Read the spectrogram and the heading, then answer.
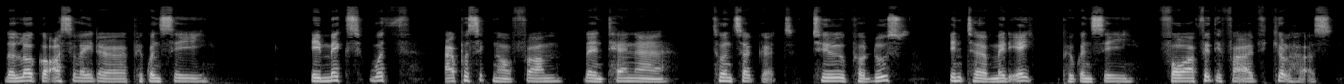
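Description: A man presents a hands-on electronics demonstration at a very slow pace. His phrases are short and halting, with little melodic movement. The sound is dry, with almost no room in it. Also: fairly high pitch, fairly even intonation, no echo. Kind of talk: instructional demonstration narration.

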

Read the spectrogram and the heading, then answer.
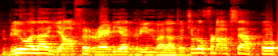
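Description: A man with an Indian accent giving a gushing, enthusiastic toy demonstration as a review host, excitable and repetitive. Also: fairly high pitch, brisk. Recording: echoey room with faint noise.

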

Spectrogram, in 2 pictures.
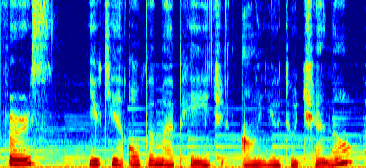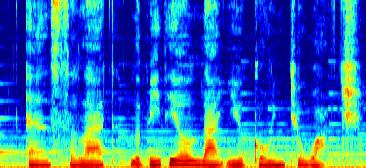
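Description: A young woman from Taiwan, gently narrating a calm voice-over for her watercolor painting tutorial. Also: fairly low pitch, over music. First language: Mandarin. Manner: gentle, unhurried explaining. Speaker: watercolor art channel host.

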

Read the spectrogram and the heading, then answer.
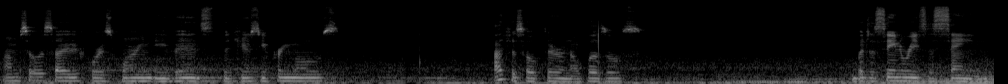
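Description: A woman's voice: deep voice, background noise. A young adult woman giving casual, slangy, opinionated reaction commentary, prone to exclaiming. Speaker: YouTube reaction host.

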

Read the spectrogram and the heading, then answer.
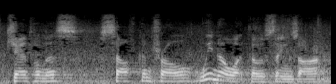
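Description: A man's voice: fairly high pitch, unhurried. Man preaching in an echoey hall. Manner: emphatic, preacherly, with rhetorical questions. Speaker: physician giving a faith-based lecture. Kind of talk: sermon-like church lecture. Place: church, speaking to a congregation. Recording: echoey church hall with background noise.

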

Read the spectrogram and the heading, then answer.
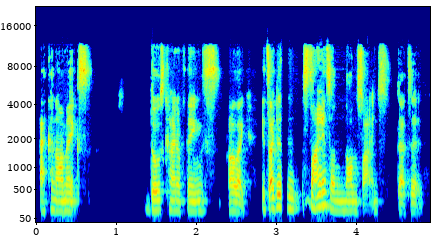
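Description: A woman's voice: sits low, moderate pace. A woman in her thirties from Malaysia, chatting and laughing easily as a guest on a video call, speaking through an earphone mic in a small room at home. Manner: relaxed, giggly, chatty. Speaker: guest content creator. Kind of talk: casual video call interview.

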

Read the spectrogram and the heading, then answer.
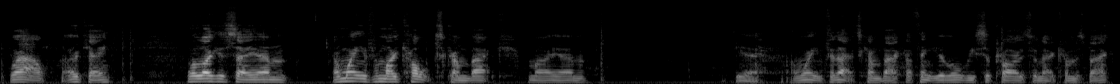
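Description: A British man bantering casually as a CB radio operator, in an informal manner. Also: deep voice. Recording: CB radio chatter with light hiss.

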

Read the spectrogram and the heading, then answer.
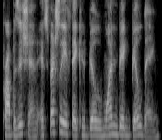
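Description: A woman co-hosting a travel podcast, calmly laying out her points. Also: on the low side, a little fast, no echo, clean studio sound. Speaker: podcast co-host. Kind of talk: casual chat.

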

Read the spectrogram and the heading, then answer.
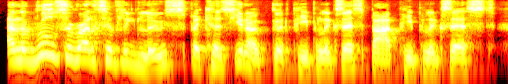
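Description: A man's voice: medium pitch, very animated, fast talker, husky. A man giving chatty, enthusiastic, emphatic answers as a guest in a conversational interview. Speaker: interview guest, game creator. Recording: dull, lo-fi audio.

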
